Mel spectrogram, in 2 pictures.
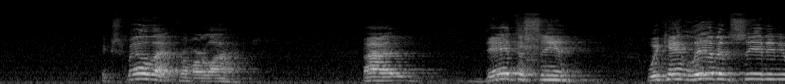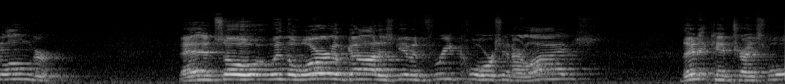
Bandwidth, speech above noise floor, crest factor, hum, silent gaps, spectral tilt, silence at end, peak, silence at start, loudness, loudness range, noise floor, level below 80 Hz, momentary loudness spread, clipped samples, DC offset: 11.5 kHz; 30 dB; 20 dB; none; none; -4.5 dB/octave; 0 s; -6 dBFS; 1 s; -25 LUFS; 7 LU; -55 dBFS; -58 dBFS; 14 LU; under 0.1%; under 0.1%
